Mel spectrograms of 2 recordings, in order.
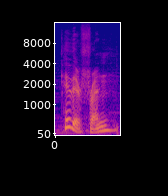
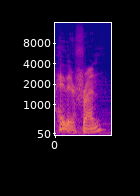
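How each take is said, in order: First: It is said in a put-on character voice. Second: It is said in his own normal voice.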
